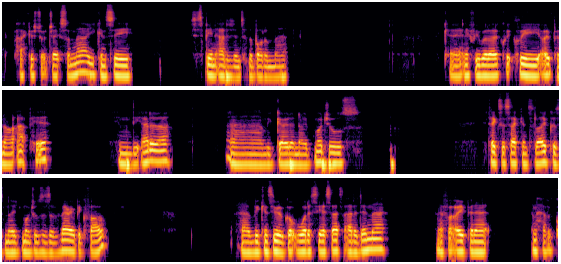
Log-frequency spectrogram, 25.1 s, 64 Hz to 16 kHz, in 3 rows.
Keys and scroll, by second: 0.0-0.4 typing, 0.8 Return, 1.8-2.5 typing, 4.6 super+Tab, 5.3 super+Tab, 8.2 ,, 8.5 shift+n, 18.1-19.5 typing, 19.5 Return, 23.4 Down, 24.0 Return.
